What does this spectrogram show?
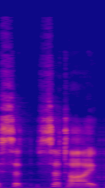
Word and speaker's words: setae: A lot of them will have something called setae, or AE is I, setae would actually be the correct way to say it, setae, and these are little bristles that help in movement.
